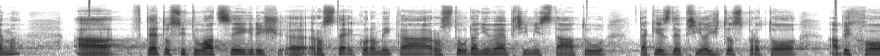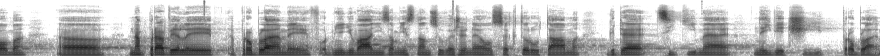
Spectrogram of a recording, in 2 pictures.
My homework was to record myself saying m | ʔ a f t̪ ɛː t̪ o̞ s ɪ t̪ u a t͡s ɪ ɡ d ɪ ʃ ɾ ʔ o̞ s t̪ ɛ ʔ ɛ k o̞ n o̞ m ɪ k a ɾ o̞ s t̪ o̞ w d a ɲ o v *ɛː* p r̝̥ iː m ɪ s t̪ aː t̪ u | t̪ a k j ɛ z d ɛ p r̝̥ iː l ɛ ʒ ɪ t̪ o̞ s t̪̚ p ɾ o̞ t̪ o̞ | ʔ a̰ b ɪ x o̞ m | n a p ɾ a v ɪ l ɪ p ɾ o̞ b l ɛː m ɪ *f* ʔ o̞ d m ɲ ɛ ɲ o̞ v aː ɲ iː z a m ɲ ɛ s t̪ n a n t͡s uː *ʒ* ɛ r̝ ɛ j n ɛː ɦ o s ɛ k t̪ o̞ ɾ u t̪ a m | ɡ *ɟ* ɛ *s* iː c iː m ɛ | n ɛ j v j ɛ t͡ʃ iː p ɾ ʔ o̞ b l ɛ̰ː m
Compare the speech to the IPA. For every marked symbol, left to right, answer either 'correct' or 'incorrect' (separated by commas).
correct, correct, incorrect, incorrect, incorrect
